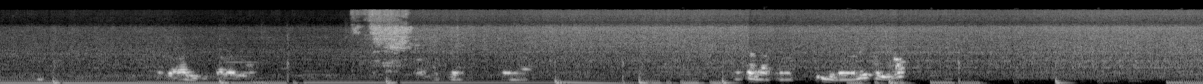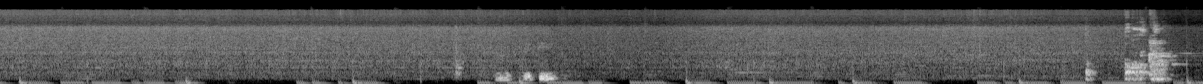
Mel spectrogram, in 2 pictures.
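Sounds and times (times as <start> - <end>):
greens sizzling in a hot pan: 0.0 - 2.0, 3.4 - 24.0
short warbling sounds: 3.5 - 5.4.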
